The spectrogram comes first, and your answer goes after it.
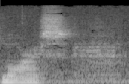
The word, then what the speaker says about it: Maurice: um maurice or morris it looks like maurice but it's pronounced morris um and it's about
